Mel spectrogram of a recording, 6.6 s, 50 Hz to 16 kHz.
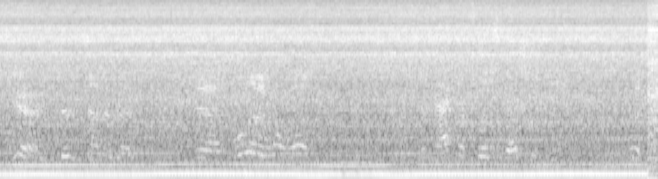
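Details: Honda K20-swapped CRX started up after exhaust quieting work: smooth, even low drone at steady idle, no knocks or ticks, mellow exhaust note; normal idle.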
